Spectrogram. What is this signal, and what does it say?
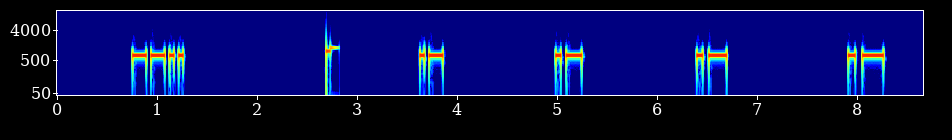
Morse code, heard as a keyed tone, about 23 wpm, spaced as for 7 wpm, 700 Hz. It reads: Z AAAA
